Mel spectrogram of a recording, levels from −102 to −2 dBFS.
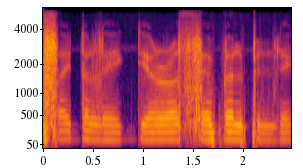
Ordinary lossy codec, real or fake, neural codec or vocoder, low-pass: none; real; none; 5.4 kHz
